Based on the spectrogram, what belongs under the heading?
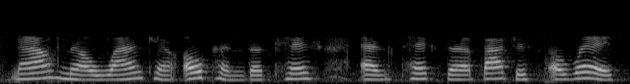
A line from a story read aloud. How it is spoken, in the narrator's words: said Adam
